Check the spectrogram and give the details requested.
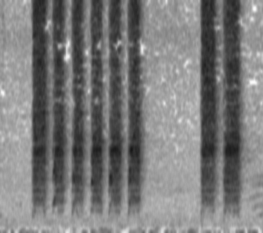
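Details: Sooty-headed bulbul, very harsh-voiced and actively calling in masteran style: six rapid rasping bursts in a row, a short pause, then two more, each broad and hissing, over a low hum.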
